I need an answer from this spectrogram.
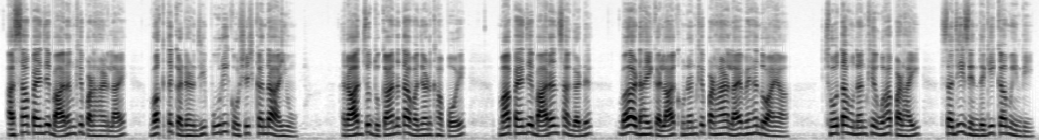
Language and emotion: Sindhi, neutral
